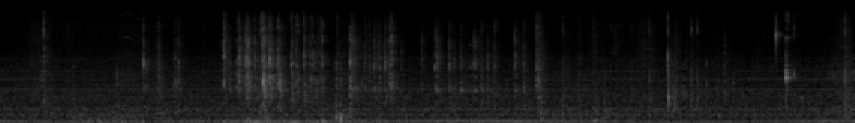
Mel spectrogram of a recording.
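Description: Faint clatter of keys being typed on a computer keyboard in irregular runs, busiest a few seconds in, over a low steady electrical hum.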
